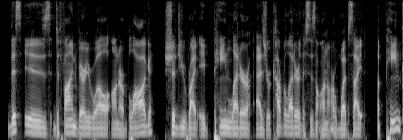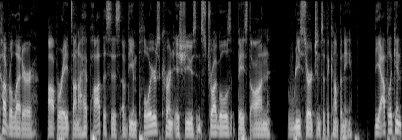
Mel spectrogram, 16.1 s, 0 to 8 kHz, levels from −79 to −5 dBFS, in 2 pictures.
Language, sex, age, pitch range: English, male, 30-49, 80-100 Hz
